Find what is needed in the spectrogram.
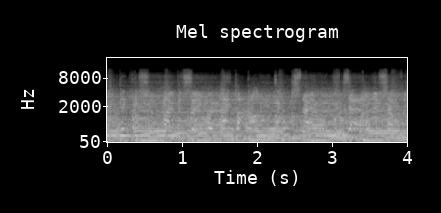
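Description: Punk rock band playing live: distorted electric guitar, bass and drums in an instrumental stretch without vocals, with a steady beat.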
